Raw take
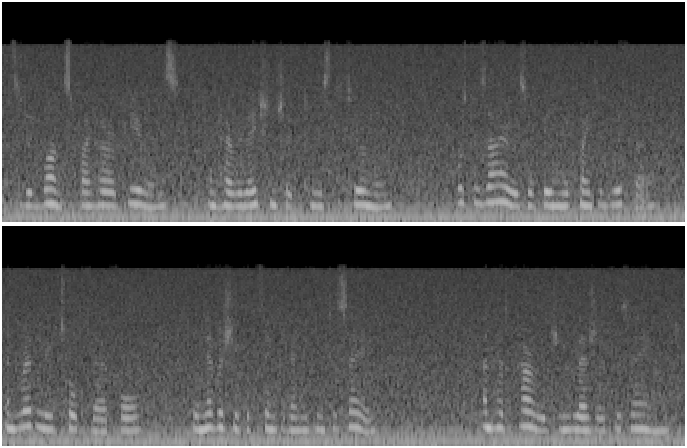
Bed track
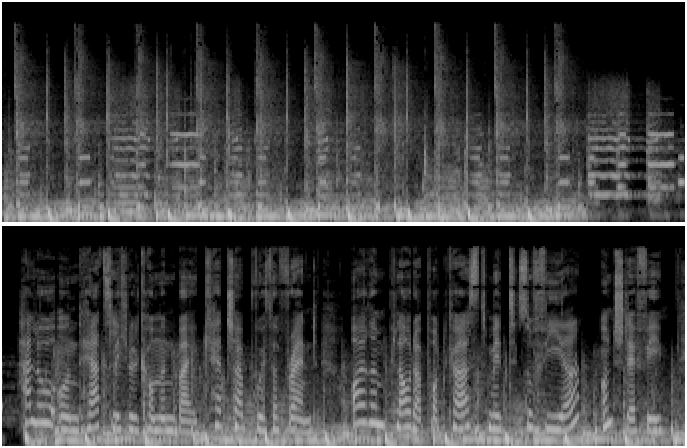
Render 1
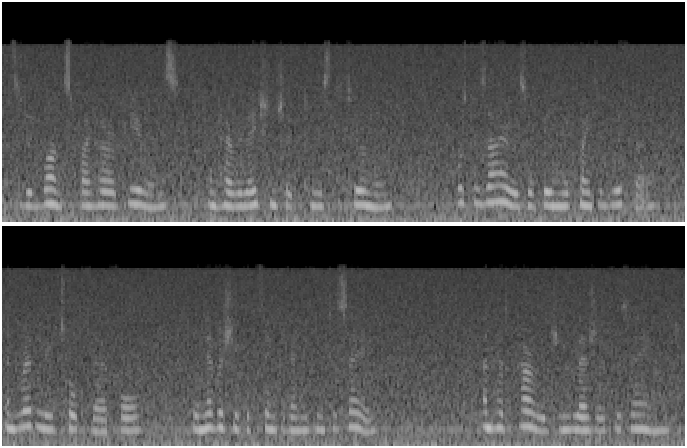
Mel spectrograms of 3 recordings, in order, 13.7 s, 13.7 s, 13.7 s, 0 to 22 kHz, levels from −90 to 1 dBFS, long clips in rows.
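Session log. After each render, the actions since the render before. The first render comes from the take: notches 50/100/150 Hz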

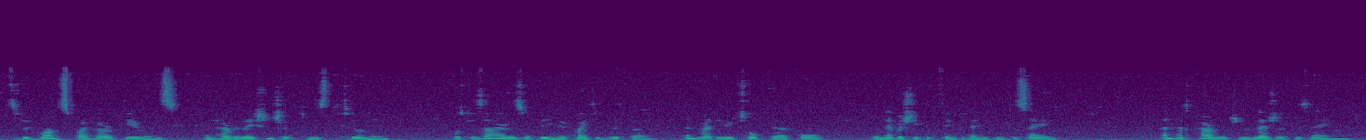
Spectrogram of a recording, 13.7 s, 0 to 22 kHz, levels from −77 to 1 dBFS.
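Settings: noise print and reduce 12 dB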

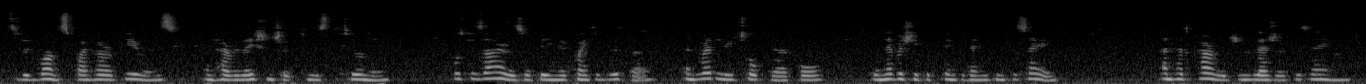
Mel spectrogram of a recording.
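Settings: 3.87–4.96 HPF 87 Hz -> 200 Hz 6 dB/oct; 8.87–10.92 air absorption 51 m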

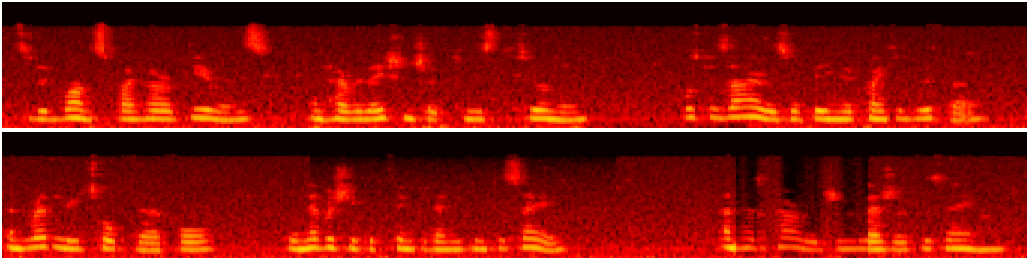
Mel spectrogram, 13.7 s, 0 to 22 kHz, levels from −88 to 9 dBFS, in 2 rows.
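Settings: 11.7–12.6 compressor 10:1, threshold -38 dBFS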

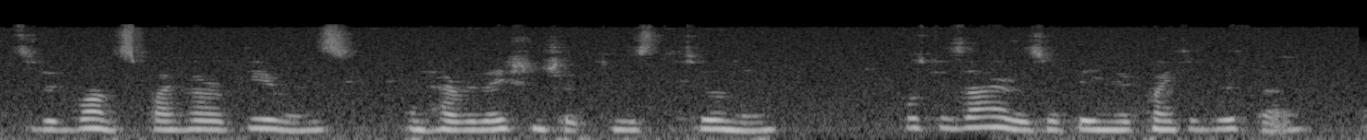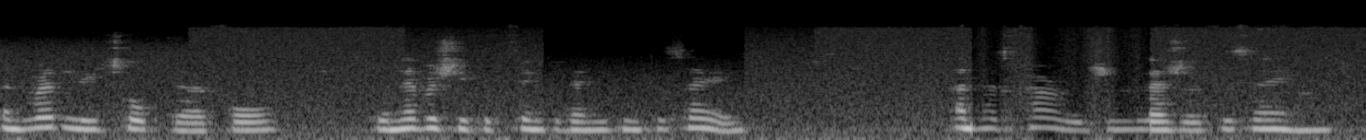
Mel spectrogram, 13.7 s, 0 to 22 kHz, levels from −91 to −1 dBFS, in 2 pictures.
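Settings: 6.8–7.79 LPF 6300 Hz 24 dB/oct; 9.56–10.57 air absorption 320 m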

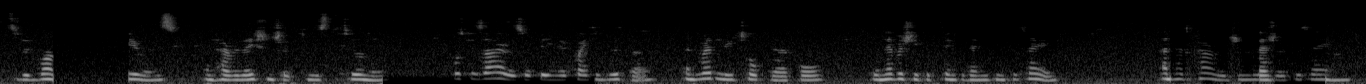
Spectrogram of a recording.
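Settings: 0.53–1.29 room tone; 3.82–5.95 elliptic band-pass 440–8300 Hz; 12.74–13.26 ladder high-pass 250 Hz, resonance 25%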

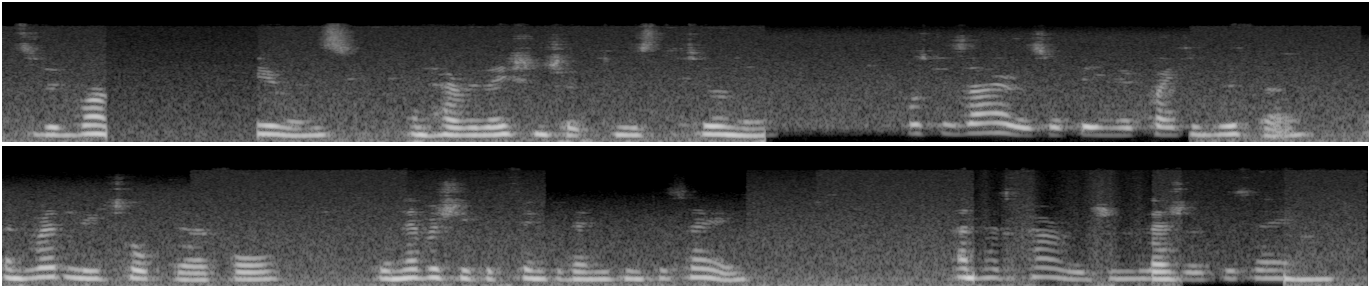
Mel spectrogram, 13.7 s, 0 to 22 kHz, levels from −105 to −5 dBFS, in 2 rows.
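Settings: high shelf 2800 Hz -10.5 dB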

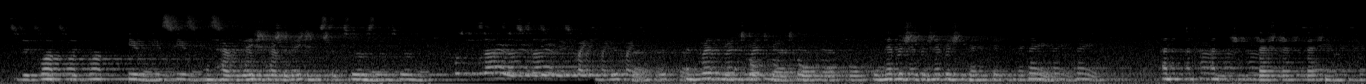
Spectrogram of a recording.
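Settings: tapped delay 77/231/480 ms -8.5/-7.5/-4 dB; Schroeder reverb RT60 3.4 s, combs from 29 ms, DRR 7.5 dB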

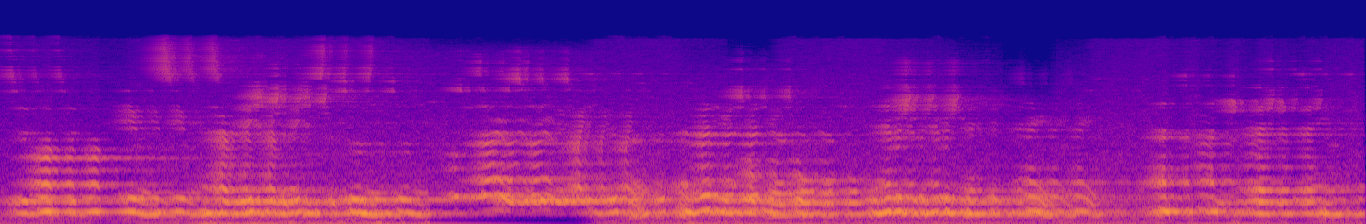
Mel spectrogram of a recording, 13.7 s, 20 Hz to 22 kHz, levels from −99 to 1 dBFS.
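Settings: spectral swells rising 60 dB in 0.66 s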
